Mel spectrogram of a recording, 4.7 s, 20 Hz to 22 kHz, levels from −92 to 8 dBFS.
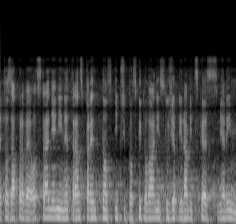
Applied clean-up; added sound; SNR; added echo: none; none; none; reverberation time 0.5 s.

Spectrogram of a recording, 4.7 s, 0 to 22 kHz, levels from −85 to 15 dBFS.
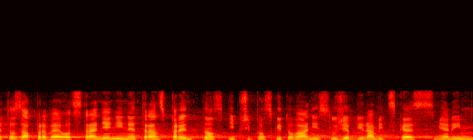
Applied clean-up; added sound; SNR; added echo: none; none; none; none.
